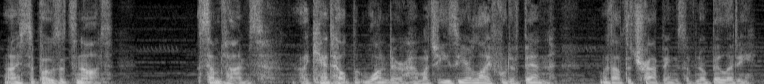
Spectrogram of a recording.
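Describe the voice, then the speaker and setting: An actor playing a refined, gentle and eccentric former lord in a game, speaking in formal, courtly phrasing. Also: male voice, fairly low pitch, fairly even intonation, brisk, soft background music, natural voice. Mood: reflective. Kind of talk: game character dialogue.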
